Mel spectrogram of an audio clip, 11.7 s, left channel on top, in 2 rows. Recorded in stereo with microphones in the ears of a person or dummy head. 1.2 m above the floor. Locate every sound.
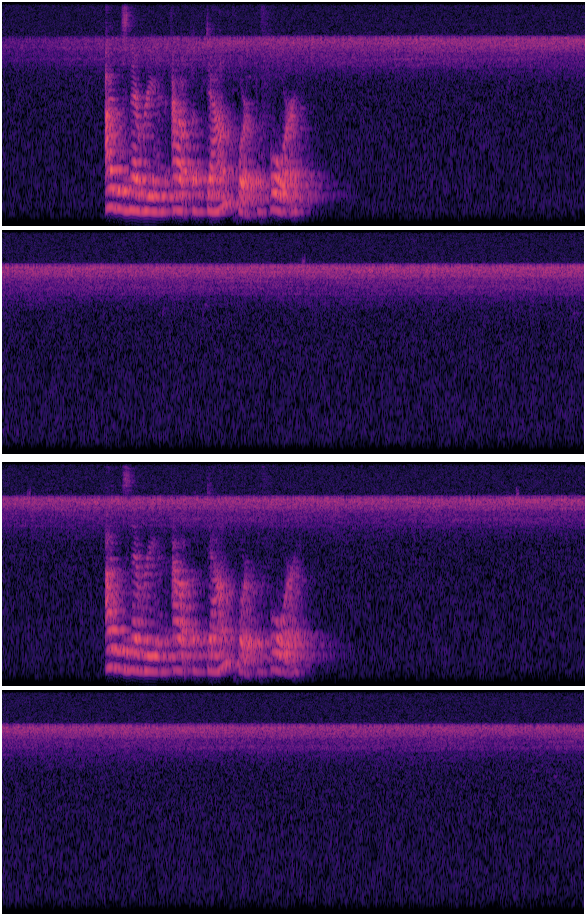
1.0 s a woman speaking: 70° left (ahead or behind), 0.8 m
